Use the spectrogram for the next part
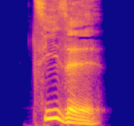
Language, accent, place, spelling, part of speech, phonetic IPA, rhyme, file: German, Germany, Berlin, Ziesel, noun, [ˈt͡siːzl̩], -iːzl̩, De-Ziesel.ogg
- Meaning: ground squirrel; suslik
